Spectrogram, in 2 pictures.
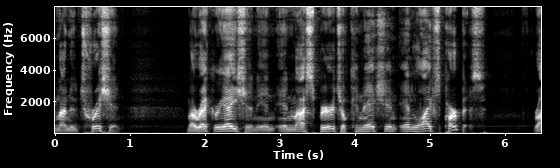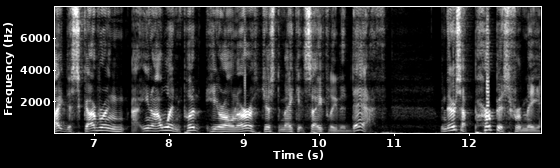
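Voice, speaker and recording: A man in his fifties from Tennessee hosts a motivational podcast in a bright, ringing voice. His nose is a little stuffed up from allergies. He stops and starts often, filling the gaps with "uh" and repeated words. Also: mid-range voice. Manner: halting, with many fillers and restarts. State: nasal from allergies. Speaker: podcast host.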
